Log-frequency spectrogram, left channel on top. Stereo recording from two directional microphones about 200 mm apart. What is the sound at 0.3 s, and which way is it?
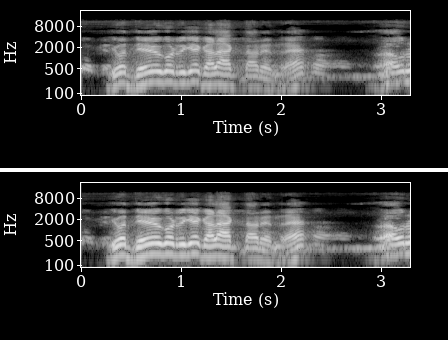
A man's voice, 50° right (ahead or behind).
